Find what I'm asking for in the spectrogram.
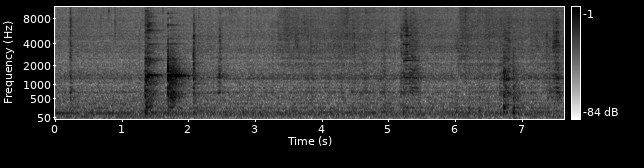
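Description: Ginger garlic paste sizzles in hot oil for a brinjal curry, a constant low frying hiss punctuated by a few louder clinks and scrapes of a spoon against the pan early on, then settling into a steady sizzle.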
